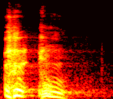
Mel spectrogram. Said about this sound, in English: I think about three times in my life when I have been speaking in a public realm, I get a coughing spell and can't control it. And a couple of times just had to walk off the platform.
